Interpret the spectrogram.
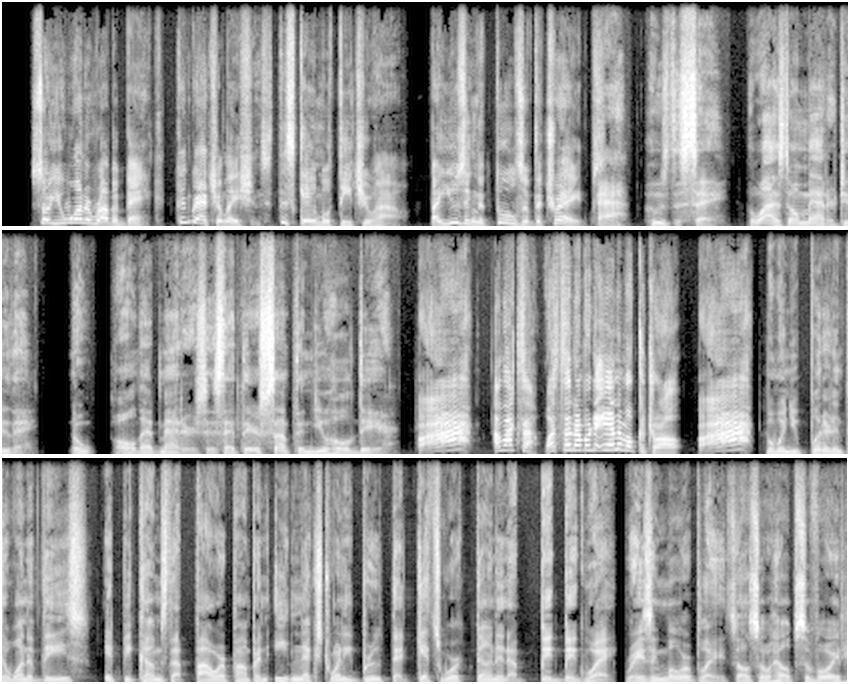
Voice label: Character Voice

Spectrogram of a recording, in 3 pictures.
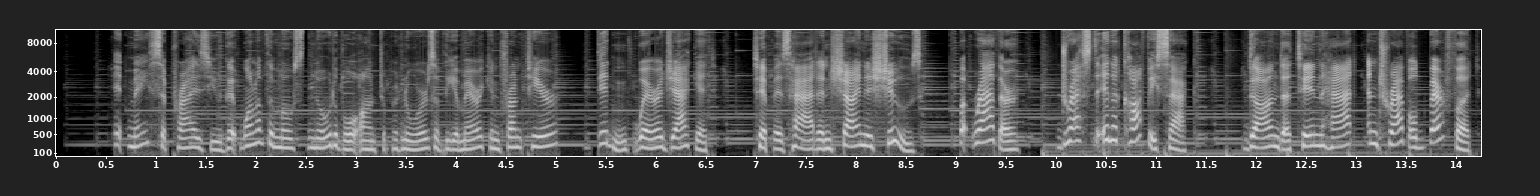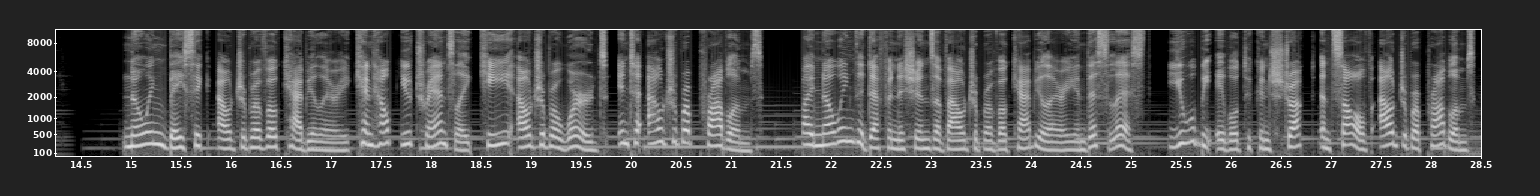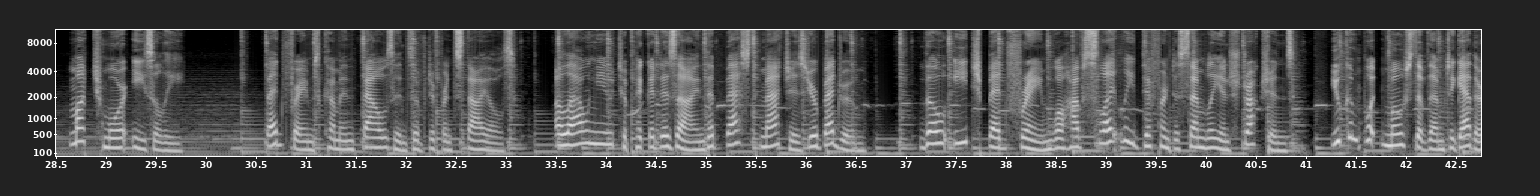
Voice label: eLearning Gig Video

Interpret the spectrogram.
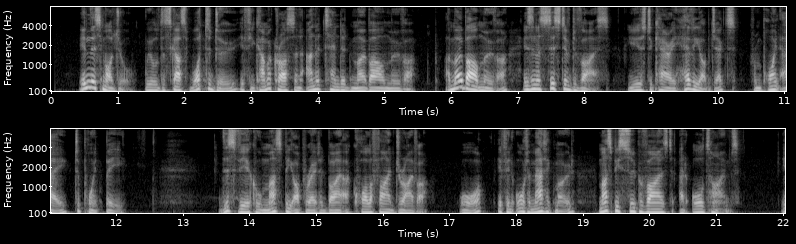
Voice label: e learning

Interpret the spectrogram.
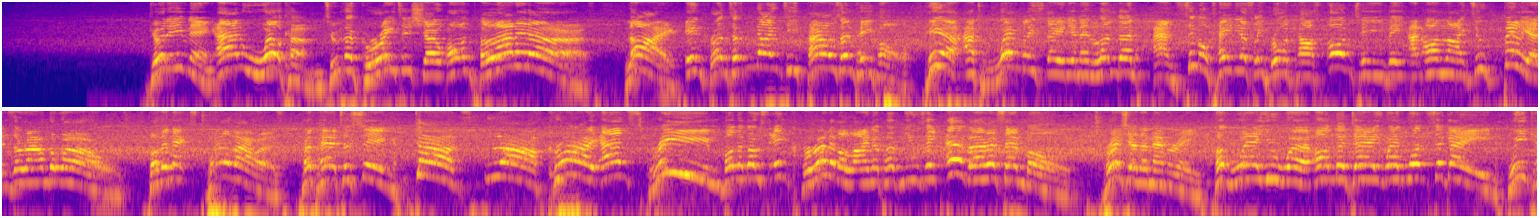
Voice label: vog announcer

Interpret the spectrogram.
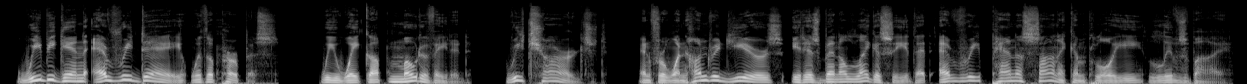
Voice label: Inspirational; PANASONIC

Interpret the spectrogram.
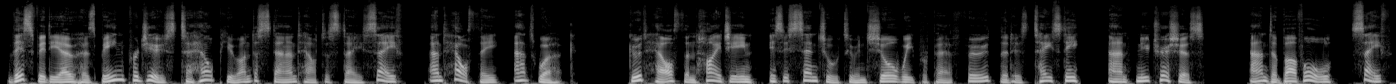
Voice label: E Learning

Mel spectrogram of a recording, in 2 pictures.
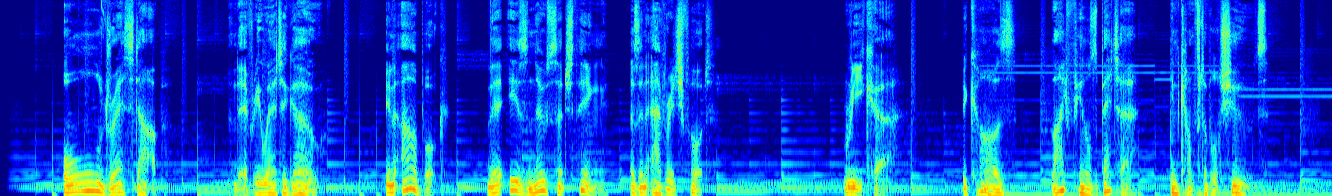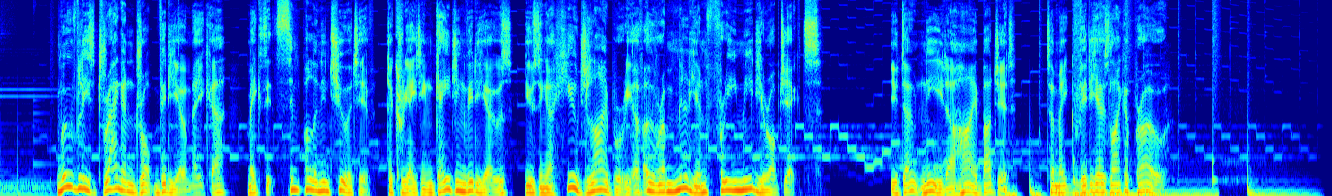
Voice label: radio commercials

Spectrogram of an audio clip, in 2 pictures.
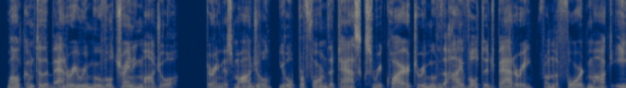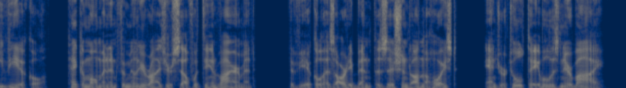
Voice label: eLearning VR Module; Ford

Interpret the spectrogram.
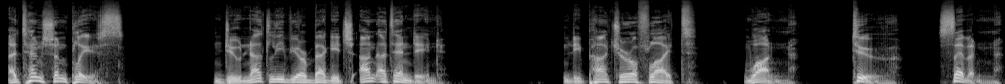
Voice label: announcements

